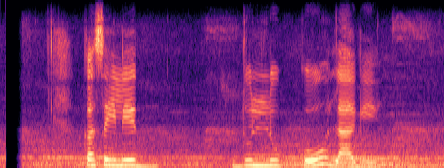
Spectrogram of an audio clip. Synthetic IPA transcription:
kʌsʌjle | d̪ulːukːolaɡe

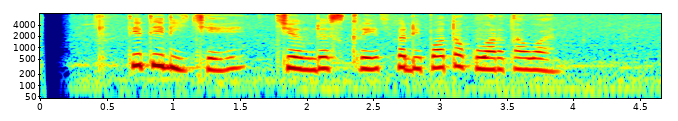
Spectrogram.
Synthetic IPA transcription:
t̪it̪idit͡ʃɛ | d͡ʒɨŋdəskɾip̚kɨrdipɔt̪ɔkuwart̪awan

